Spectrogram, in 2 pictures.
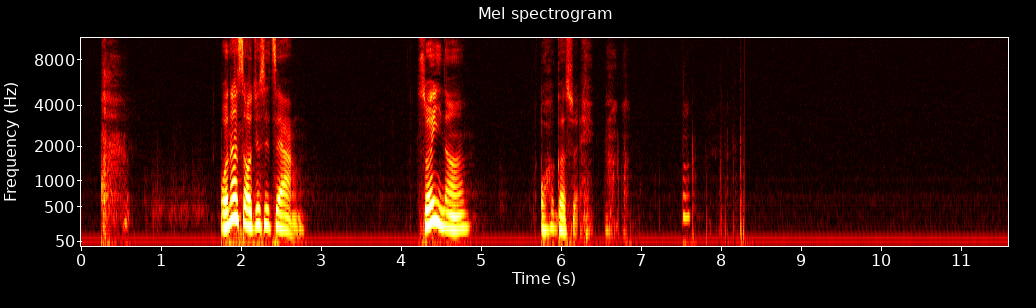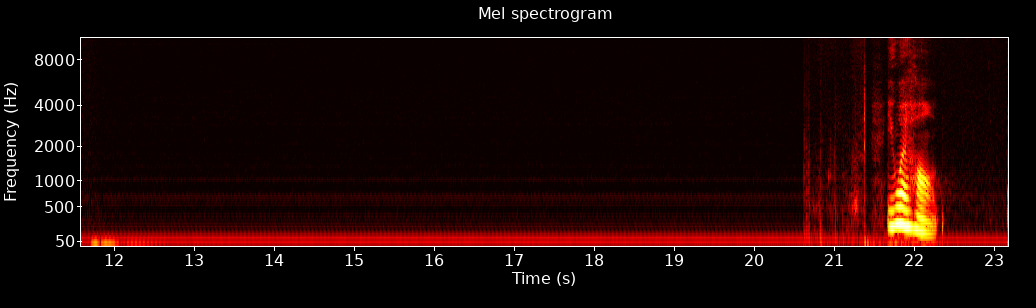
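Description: A young woman speaks through a microphone with animation, in short bursts with long pauses.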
